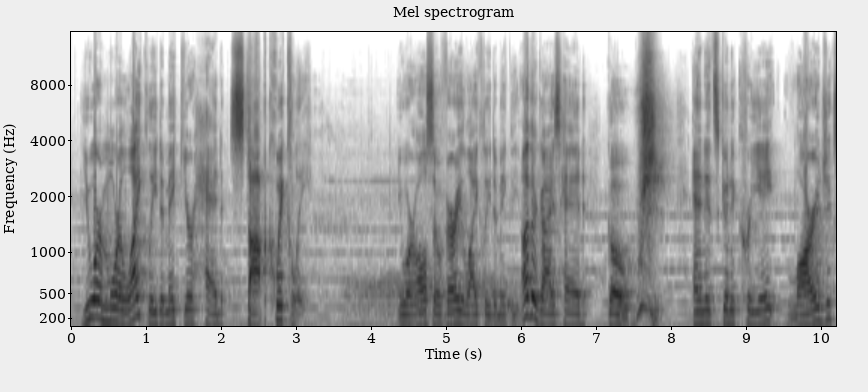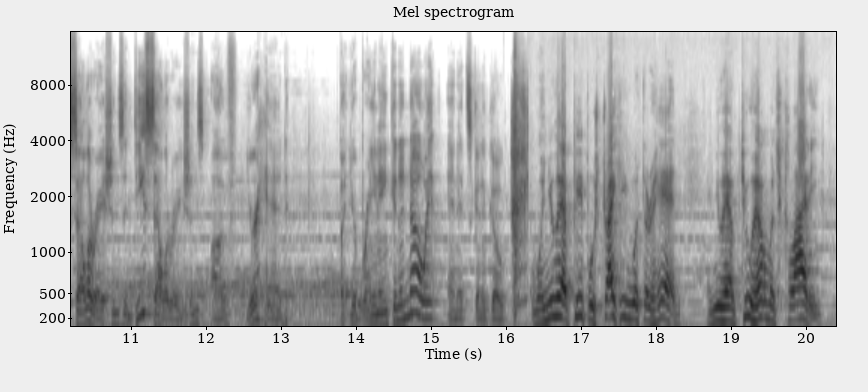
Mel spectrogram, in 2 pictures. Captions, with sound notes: you are more likely to make your head stop quickly. You are also very likely to make the other guy's head go Whoosh! And it's gonna create large accelerations and decelerations of your head, but your brain ain't gonna know it. And it's gonna go, (Crack) When you have people striking with their head and you have two helmets colliding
